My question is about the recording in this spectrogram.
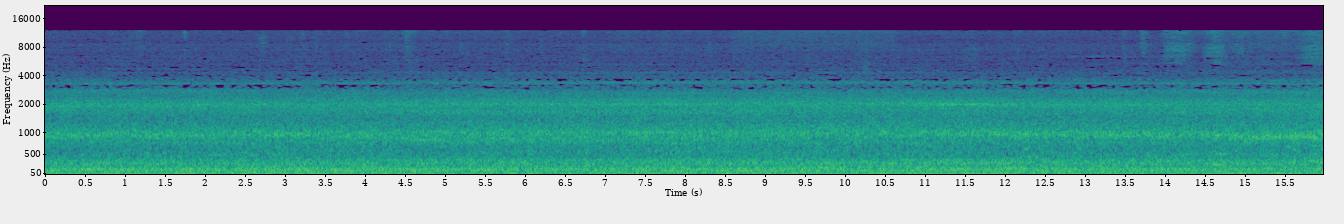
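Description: Electric commuter train running, heard from inside the carriage: a steady low rumble with a faint steady whine over it.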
